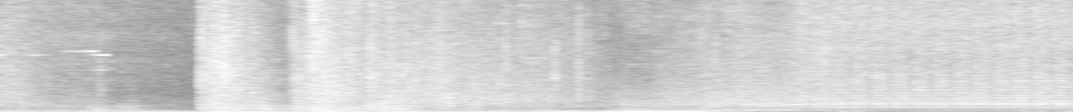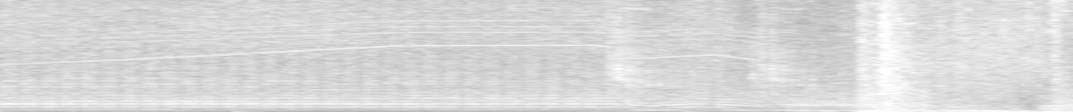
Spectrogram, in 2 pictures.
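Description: A car thuds and crashes over rough ground.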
